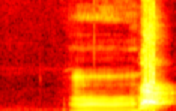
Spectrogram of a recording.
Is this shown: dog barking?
yes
